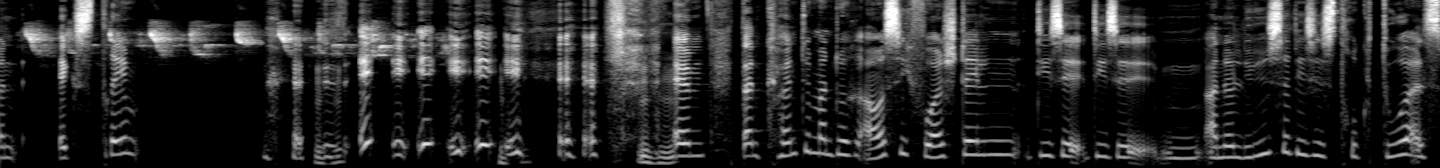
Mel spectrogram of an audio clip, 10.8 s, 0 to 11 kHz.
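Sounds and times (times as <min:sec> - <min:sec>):
speech: 0:00.0 - 0:01.4, 0:02.0 - 0:10.7
high thin birdsong chirps: 0:00.0 - 0:03.8
laughter: 0:02.0 - 0:05.2.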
